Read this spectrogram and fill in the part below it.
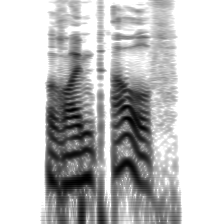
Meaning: inflection of aufräumen: 1. third-person singular present 2. second-person plural present 3. plural imperative
- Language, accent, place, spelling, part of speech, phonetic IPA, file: German, Germany, Berlin, räumt auf, verb, [ˌʁɔɪ̯mt ˈaʊ̯f], De-räumt auf.ogg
